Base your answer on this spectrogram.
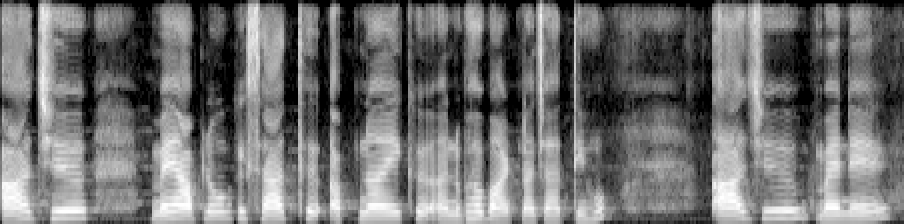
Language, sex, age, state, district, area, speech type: Hindi, female, 30-45, Madhya Pradesh, Hoshangabad, urban, spontaneous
